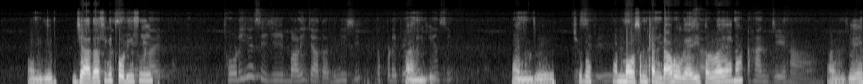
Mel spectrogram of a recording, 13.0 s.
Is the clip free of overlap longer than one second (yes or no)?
no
